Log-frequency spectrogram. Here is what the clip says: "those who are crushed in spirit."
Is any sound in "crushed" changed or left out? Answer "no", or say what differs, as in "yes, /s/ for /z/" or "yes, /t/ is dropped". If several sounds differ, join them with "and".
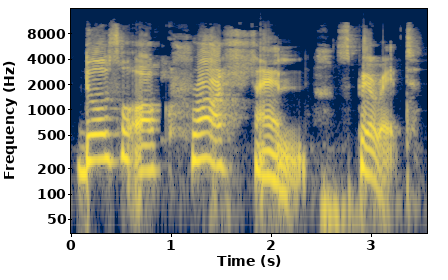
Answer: yes, /t/ is dropped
